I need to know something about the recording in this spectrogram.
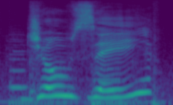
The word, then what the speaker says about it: Jose: Jose, that's how you pronounce his name. Jose.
